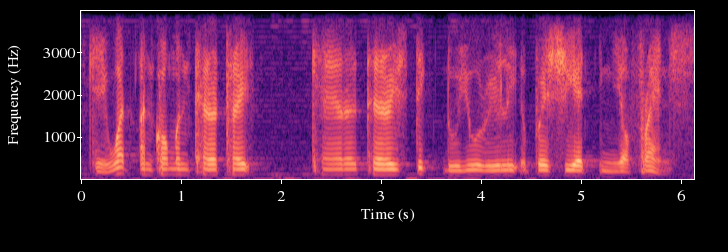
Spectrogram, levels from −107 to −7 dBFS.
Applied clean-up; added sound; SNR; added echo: none; none; none; none.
